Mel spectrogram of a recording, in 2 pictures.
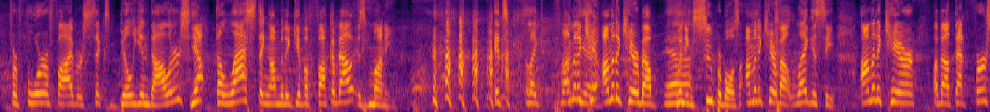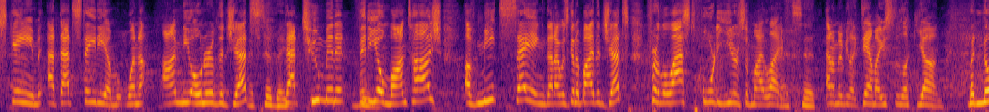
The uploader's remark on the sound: An Interview On The Influence Podcast at Influence MTL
